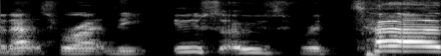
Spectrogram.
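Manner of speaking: voice breaking and cracking partway through. The speaker reports a surprise wrestling return, voice cracking. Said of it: "A little bit of a voice crack".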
